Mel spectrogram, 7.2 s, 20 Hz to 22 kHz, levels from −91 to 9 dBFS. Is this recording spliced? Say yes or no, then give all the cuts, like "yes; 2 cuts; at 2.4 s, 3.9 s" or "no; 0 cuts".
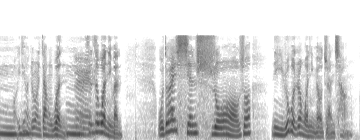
no; 0 cuts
